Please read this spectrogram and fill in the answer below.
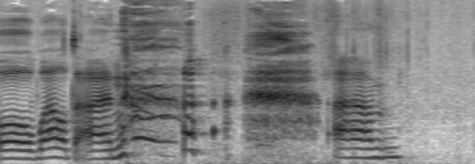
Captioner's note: laughs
